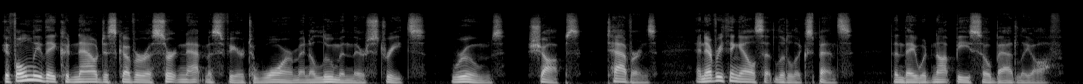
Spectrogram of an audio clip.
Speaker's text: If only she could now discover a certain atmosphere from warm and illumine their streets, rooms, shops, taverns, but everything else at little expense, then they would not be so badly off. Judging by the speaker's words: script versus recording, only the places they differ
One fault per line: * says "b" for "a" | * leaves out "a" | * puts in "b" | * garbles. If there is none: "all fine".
* says "they" for "she"
* says "to" for "from"
* says "and" for "but"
